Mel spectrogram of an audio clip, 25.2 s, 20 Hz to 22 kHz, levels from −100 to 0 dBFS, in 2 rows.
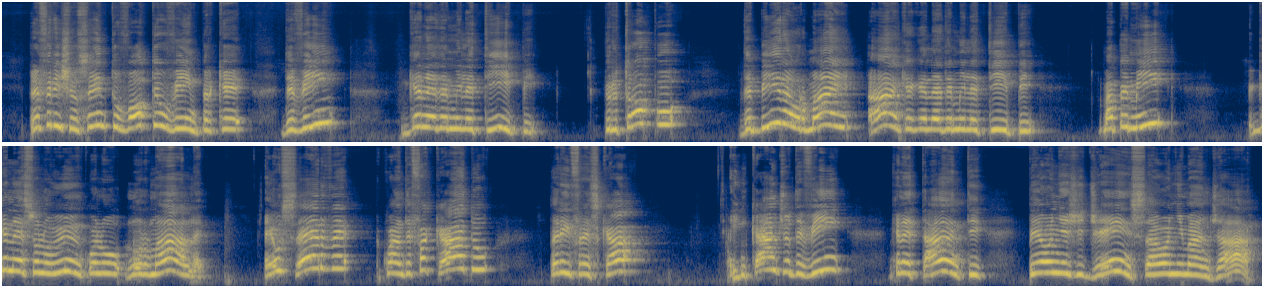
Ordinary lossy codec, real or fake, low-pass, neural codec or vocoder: none; real; none; none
